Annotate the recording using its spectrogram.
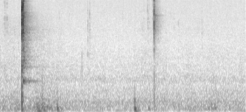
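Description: Small handling sounds of scissors and thermal tape on a padded work table: a sharp click about a quarter of a second in, then a soft knock and another click about a second later.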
